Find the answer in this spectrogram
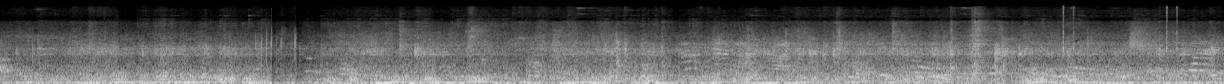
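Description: Passengers' voices and movement in an airport jet bridge over a steady low rumble, with a wheeled carry-on suitcase rolling along the floor and a few sharp clicks toward the end.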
